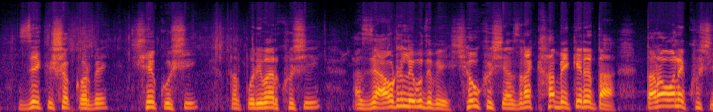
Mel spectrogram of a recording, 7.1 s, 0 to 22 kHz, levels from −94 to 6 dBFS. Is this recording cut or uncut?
uncut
